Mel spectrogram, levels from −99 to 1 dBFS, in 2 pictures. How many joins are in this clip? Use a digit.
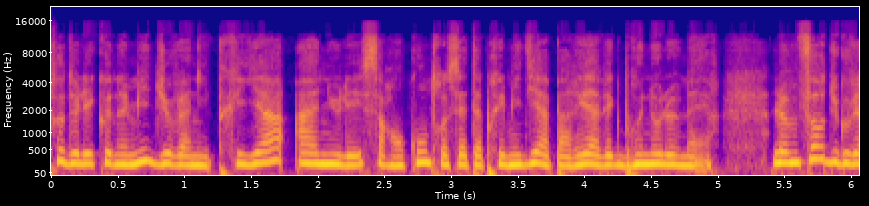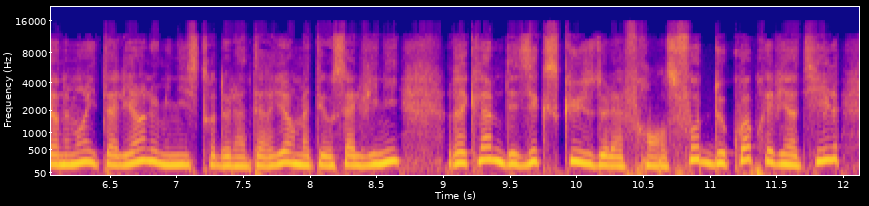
1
